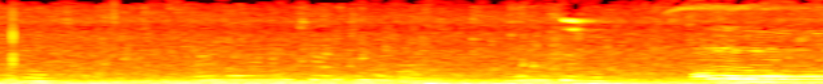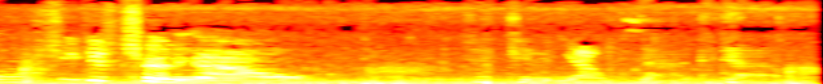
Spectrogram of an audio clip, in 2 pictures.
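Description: A young girl talks excitedly and laughs close by.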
